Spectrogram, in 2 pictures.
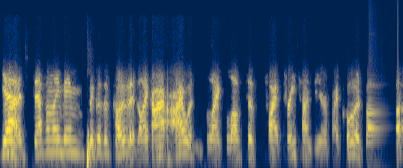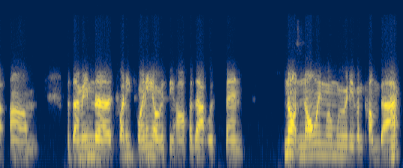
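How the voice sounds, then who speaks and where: Heard over a thin, phone-like video call that's dry with no echo, this young MMA fighter from New Zealand speaks at a fairly low pitch and normal speed. As an interview guest she's chatty and rambling, full of fillers and restarts.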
